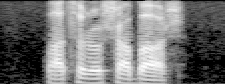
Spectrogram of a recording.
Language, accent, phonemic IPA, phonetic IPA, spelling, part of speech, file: Armenian, Eastern Armenian, /bɑt͡sʰoɾoʃɑˈbɑɾ/, [bɑt͡sʰoɾoʃɑbɑ́ɾ], բացորոշաբար, adverb, Hy-բացորոշաբար.ogg
- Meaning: obviously, clearly, evidently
